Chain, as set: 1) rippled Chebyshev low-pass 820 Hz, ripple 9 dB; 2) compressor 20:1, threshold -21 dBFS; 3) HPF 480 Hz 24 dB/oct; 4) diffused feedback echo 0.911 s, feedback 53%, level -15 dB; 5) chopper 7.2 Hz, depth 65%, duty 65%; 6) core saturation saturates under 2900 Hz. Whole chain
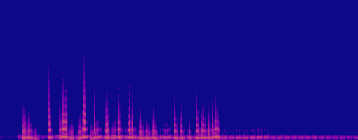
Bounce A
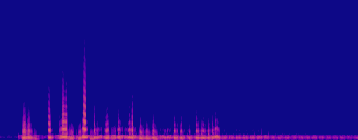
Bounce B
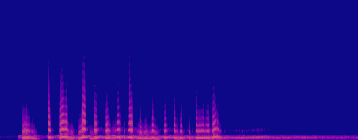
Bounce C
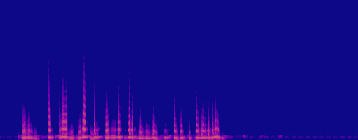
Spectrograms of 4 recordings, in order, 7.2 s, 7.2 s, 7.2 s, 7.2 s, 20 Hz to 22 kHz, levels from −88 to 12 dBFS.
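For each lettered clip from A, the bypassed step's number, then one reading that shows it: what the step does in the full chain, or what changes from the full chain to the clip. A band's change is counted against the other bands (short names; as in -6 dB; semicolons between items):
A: 2, mean gain reduction 1.5 dB; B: 5, loudness change +2.0 LU; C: 4, momentary loudness spread change -13 LU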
